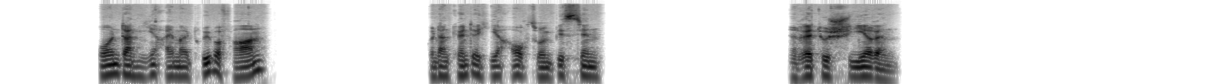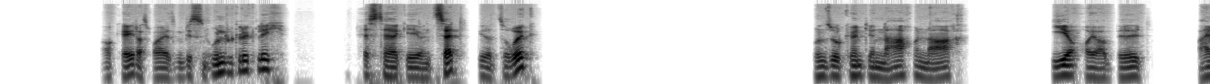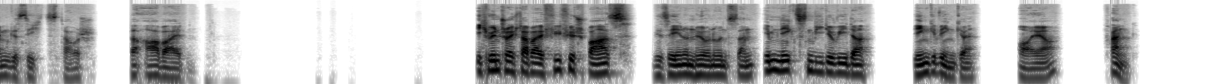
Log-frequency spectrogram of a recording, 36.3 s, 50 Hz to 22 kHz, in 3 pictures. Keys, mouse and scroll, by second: 15.5 ctrl+z.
